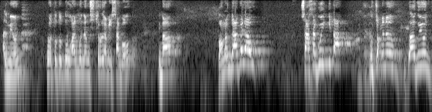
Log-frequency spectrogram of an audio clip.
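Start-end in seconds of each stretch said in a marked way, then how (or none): 4.3-8.6 higher, hammed-up cop shouting an order; mock police threat. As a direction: play a silly cop aiming a straw. Mock cop with straw gun. (pulis na kunwaring nagbabanta, pabiro)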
